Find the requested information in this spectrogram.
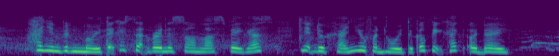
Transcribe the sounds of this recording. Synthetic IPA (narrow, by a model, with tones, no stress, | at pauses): haː˧jɲə˧nvi˧ənməː˨˦jt̪a̰ː˧˨jxa˦˥k̚sa̰ː˧˨nve˧ne˧sɔ˧nlaː˦˥sve˧ɣa˦˥s | ɲə̰˧˨nɗɨ˨˩ək̚xaː˨˦ɲi˨˩əwfaː˧˩nɦo˧˩jt̪ɨ˨˩kaː˦˥k̚vḭ˧˨xa˦˥k̚ʔəː˧˩ɗə˧j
